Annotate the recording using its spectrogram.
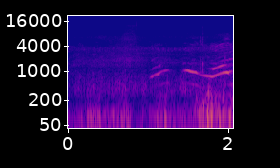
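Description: A young woman shouts from across the field.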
